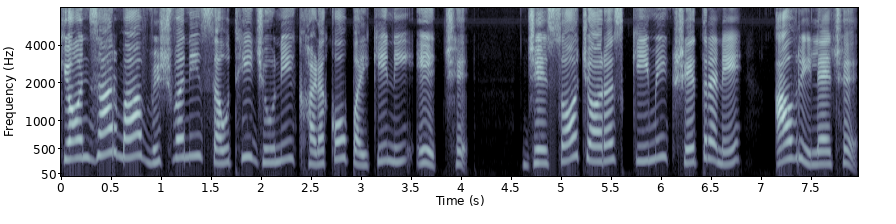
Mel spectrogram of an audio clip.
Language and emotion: Gujarati, neutral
